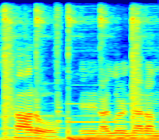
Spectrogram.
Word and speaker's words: Kato: Yes, it is pronounced Kato, and I learned that on the internet for us beginners.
